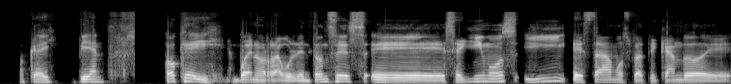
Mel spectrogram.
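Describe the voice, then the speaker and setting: Against a quiet background, a man with a Mexican accent talks with ordinary pitch variation and a dry sound with no echo. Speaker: podcast host. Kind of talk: interview. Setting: video call. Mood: cheerful, laughing. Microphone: headset.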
